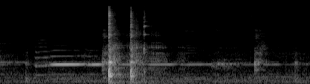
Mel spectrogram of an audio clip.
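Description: A ceramic bowl is set down and handled with a couple of sharp clinks, followed by a softer knock, close and fairly quiet.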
